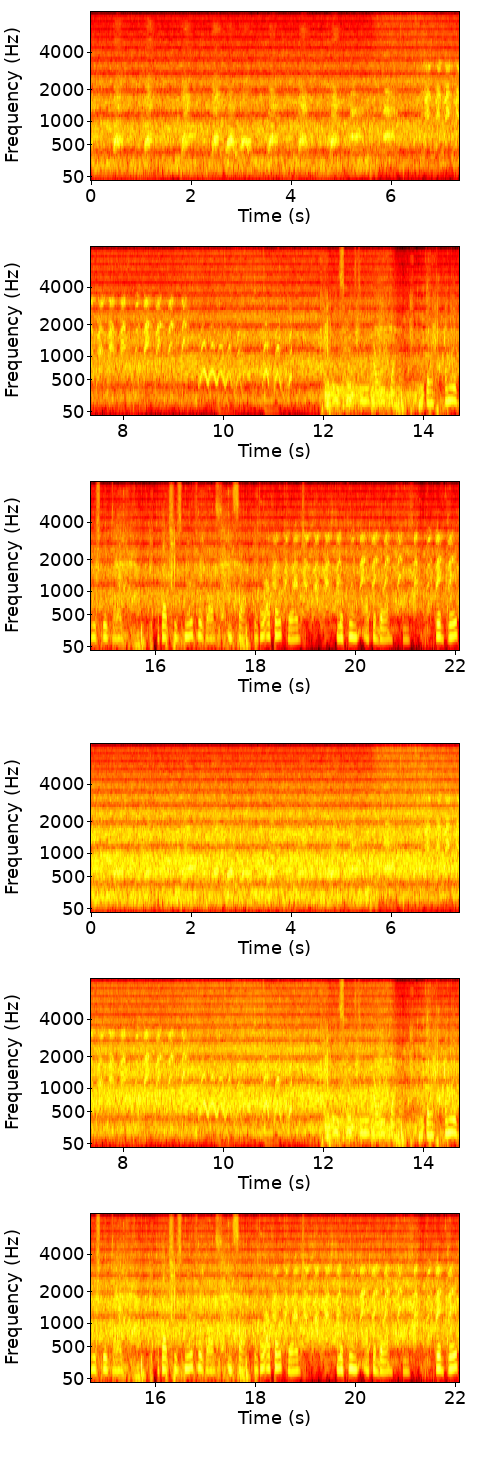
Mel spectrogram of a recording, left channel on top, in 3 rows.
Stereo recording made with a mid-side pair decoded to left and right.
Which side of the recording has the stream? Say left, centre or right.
right.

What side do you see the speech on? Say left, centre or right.
right.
